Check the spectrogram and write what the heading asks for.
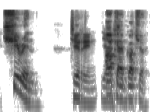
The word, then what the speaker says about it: Txirrin: T X T X I double R I N and it's pronounced Txirrind.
